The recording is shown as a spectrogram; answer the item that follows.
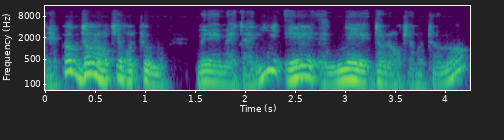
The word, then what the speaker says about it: Mehmet Ali: C'est-à-dire, je vais prononcer son nom à la mode turque et pas à la mode arabe. Aujourd'hui, on trouve souvent Muhammad Ali. Pourquoi Mehmet Ali? Parce que c'est une formulation turque.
